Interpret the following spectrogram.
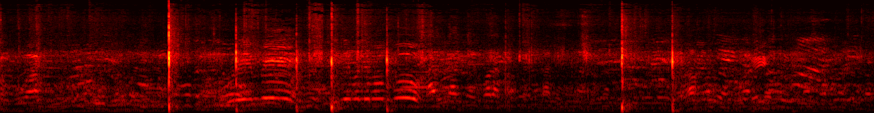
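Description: Volleyball being hit during a rally: a series of sharp smacks, the loudest about a second and a half in, several more between two and four seconds, and two more between six and seven seconds, over the voices of players and onlookers.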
